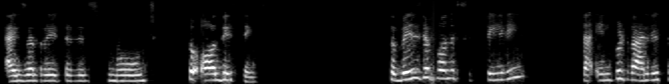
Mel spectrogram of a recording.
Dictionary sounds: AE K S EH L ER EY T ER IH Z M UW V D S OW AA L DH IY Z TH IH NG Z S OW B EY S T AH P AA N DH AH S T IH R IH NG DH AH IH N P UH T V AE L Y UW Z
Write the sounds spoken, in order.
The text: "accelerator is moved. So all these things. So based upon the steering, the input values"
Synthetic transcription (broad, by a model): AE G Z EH L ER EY T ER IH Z M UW D S OW AA L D IY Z T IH NG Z S OW B EY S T AH P AA N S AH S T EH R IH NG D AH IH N P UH T V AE L Y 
